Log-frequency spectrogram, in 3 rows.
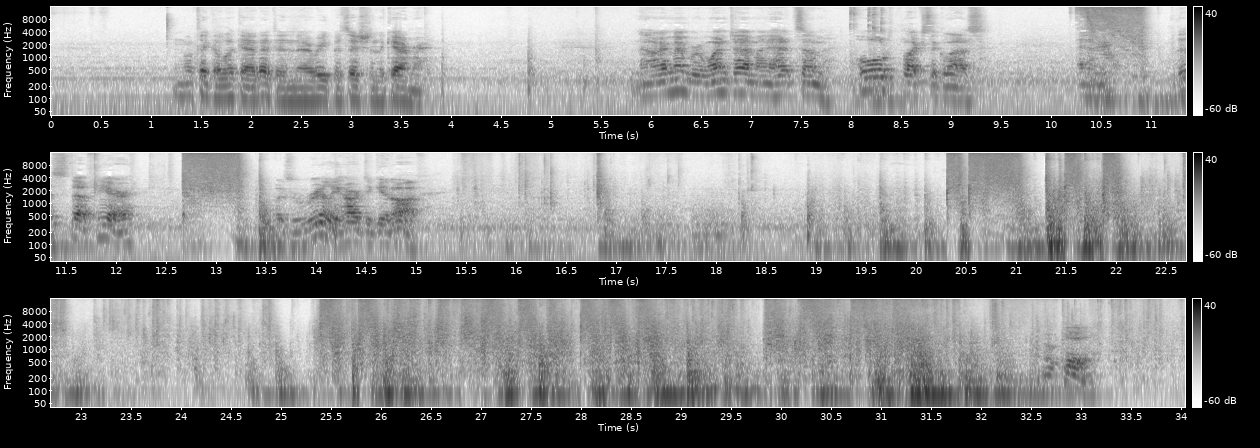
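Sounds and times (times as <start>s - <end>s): loose plastic film crinkling: 15.4s - 34.0s
plastic film peeling off sheet: 20.3s - 34.0s.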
